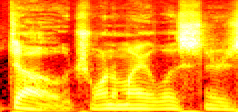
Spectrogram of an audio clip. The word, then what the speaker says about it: DOGE: left the White House, it's pronounced Doge, not Doja, and it's pronounced the White House, not the White House.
